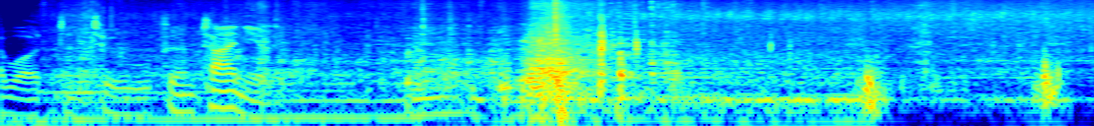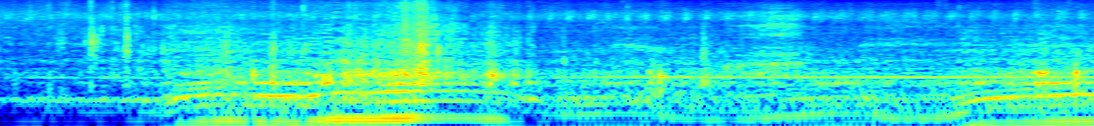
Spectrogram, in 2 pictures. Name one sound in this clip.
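Tyres crunch and knock over loose rocks.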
